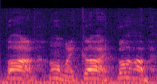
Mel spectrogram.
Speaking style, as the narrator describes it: he stammered

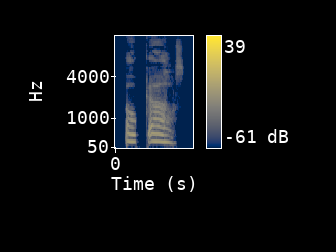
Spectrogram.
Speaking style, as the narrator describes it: the professor sighed

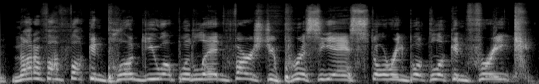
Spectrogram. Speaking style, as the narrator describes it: I screamed

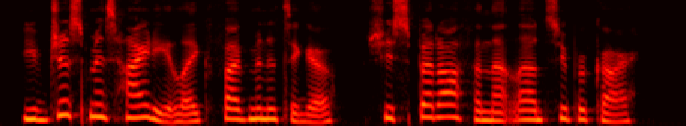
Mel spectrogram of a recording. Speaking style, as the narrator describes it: said

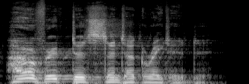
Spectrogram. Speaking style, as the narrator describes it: Upset, he didn't care and roared

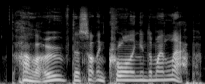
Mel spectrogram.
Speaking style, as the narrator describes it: cried Little Mai surprisedly

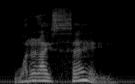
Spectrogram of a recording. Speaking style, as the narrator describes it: sighed

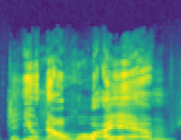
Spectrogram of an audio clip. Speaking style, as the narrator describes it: shouted the man

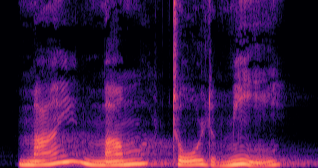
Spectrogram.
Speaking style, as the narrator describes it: enunciated slowly

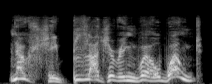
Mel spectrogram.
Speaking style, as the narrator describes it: bellowed Amycus

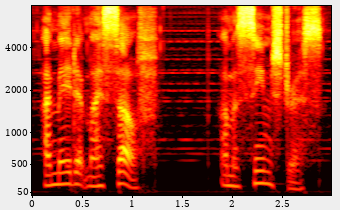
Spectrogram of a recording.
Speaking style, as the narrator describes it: she said

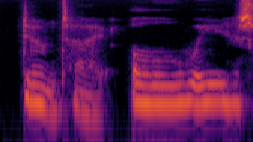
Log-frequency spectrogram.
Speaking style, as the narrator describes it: muttered Sherry

